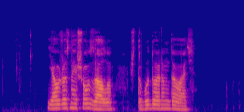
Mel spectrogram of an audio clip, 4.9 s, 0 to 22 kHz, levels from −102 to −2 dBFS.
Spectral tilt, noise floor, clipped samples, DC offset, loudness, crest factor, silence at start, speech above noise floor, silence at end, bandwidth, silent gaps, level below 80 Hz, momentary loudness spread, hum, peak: -5.5 dB/octave; under -90 dBFS; under 0.1%; under 0.1%; -40 LUFS; 22 dB; 0.95 s; over 50 dB; 1.05 s; 8 kHz; none; -80 dBFS; 20 LU; none; -20 dBFS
